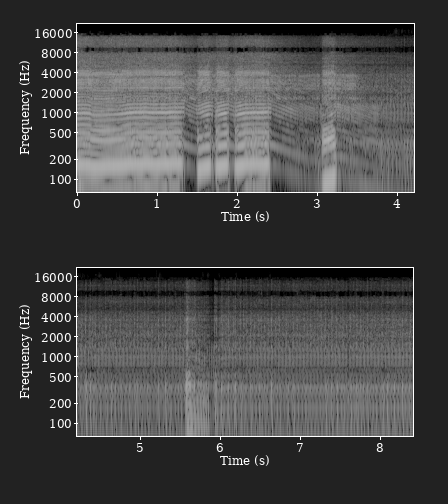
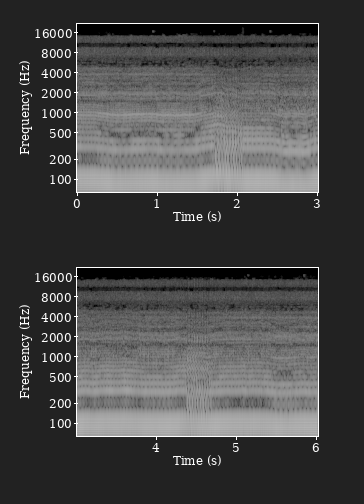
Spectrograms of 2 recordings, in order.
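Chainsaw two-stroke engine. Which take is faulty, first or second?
first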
